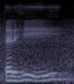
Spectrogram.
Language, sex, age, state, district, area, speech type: Sanskrit, male, 30-45, West Bengal, North 24 Parganas, urban, spontaneous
